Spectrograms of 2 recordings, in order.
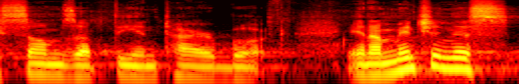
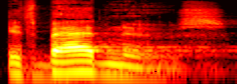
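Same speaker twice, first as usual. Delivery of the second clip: "bad news" slow and much louder; bad news emphasized; 2 semitones lower, 8 dB louder, slower than usual. Real, not acted. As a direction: lean hard on "It's bad news". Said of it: "it is no good news".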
